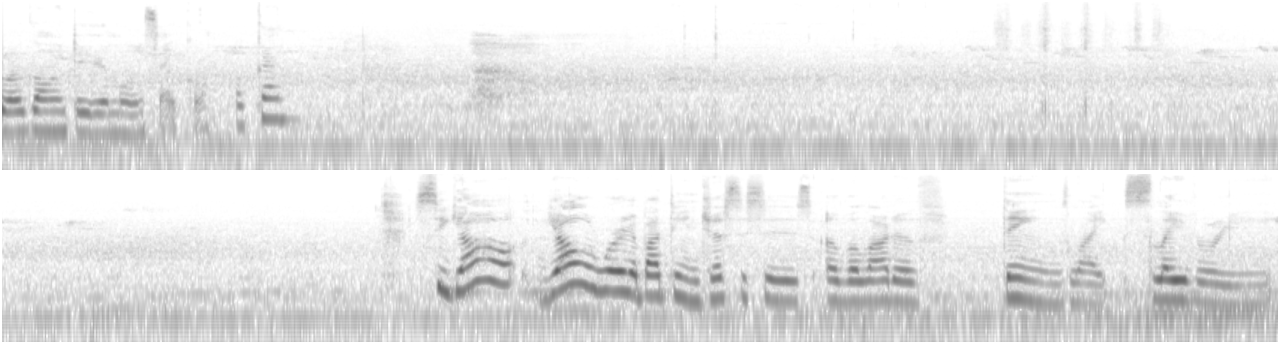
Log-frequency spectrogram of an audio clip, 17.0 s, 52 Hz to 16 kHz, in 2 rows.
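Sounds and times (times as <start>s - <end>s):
soft breath: 2.3s - 4.2s.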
